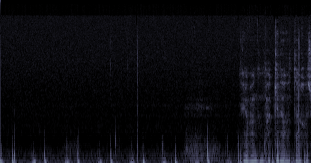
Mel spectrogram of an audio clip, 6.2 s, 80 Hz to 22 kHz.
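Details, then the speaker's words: Normal heart sounds via a sensitive stethoscope on the speaker's own chest: regular soft lub-dub at about 90/min, slightly quick, with loud stethoscope rustling at the end. "저도 제 심장 소리를 이렇게 크게 듣는 건 처음이네요. 왜 이렇게 빨리 뛰지?"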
